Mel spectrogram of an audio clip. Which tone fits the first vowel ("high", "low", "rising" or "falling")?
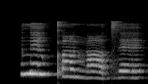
high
